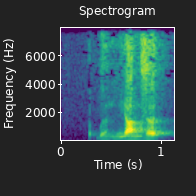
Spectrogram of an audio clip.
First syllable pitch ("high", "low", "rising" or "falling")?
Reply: low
